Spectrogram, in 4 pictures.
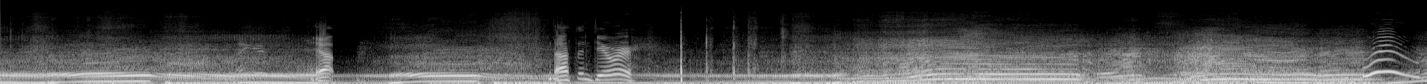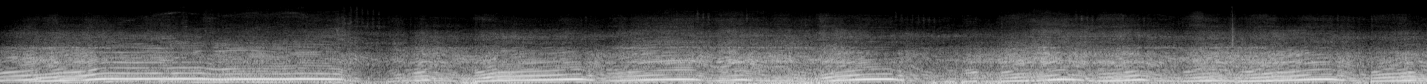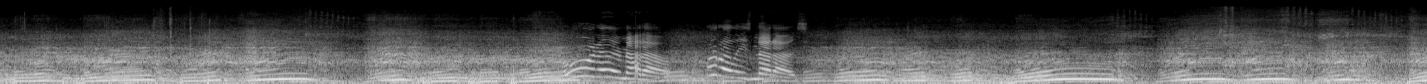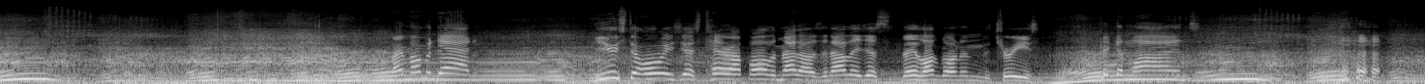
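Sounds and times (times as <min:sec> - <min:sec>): snowmobile engine revving: 0:00.0 - 0:57.0.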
